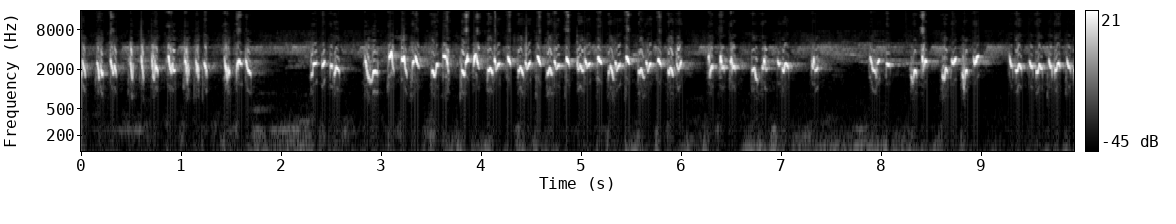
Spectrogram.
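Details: Riwikan chattering of a young sooty-headed bulbul, played to lure and tutor juvenile bulbuls. Dense trains of quick, bouncy notes come in several bursts with short breaks between them.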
